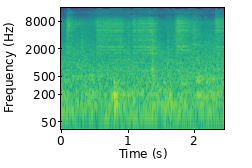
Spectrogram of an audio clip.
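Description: Steady rushing room noise with faint humming tones, broken by a couple of soft knocks about a second in.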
